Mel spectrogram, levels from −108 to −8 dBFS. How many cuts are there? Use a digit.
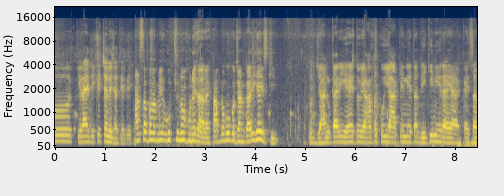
1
